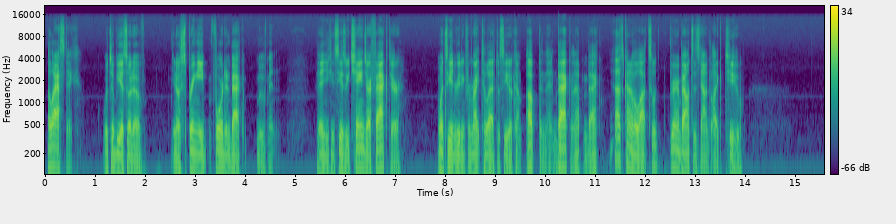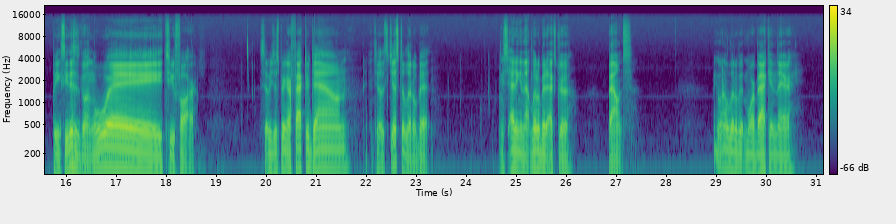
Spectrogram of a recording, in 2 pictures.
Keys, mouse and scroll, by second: 0.0 click, 5.0 click, 12.5 click, 14.4 click, 20.6 click, 25.8 click, 30.0 click.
